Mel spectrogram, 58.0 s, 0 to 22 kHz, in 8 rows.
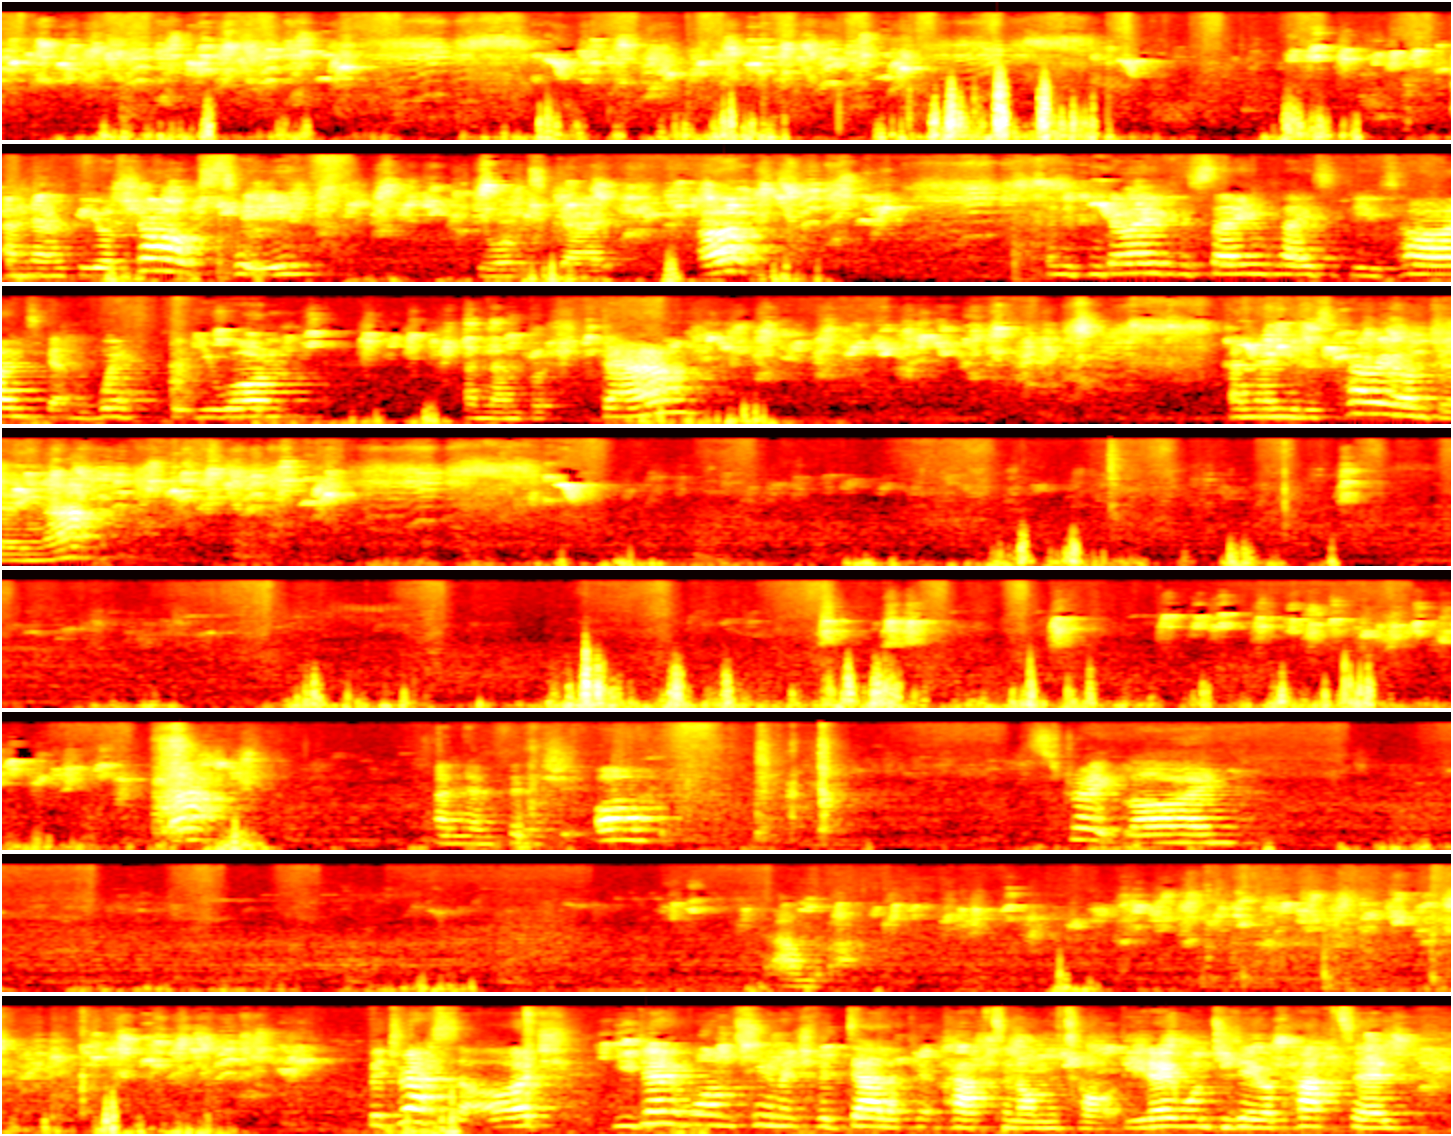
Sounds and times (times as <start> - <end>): Chirp, tweet: 0.0 - 12.9, 15.4 - 31.0, 32.4 - 39.1, 42.4 - 52.5, 53.3 - 57.9
Speech: 7.3 - 8.9, 9.6 - 11.2, 12.5 - 16.0, 16.8 - 18.0, 20.6 - 22.3, 37.0 - 37.5, 38.4 - 39.6, 41.4 - 42.5, 47.3 - 47.9, 52.6 - 57.8.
